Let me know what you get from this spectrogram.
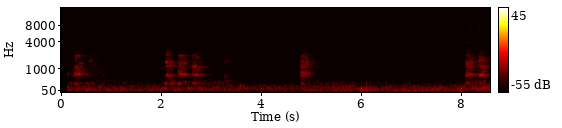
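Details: Miniature Dachshund in Auckland, New Zealand, barking while fixated on a TV screen indoors: four short, sharp barks spaced about two seconds apart over a low steady background hum.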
